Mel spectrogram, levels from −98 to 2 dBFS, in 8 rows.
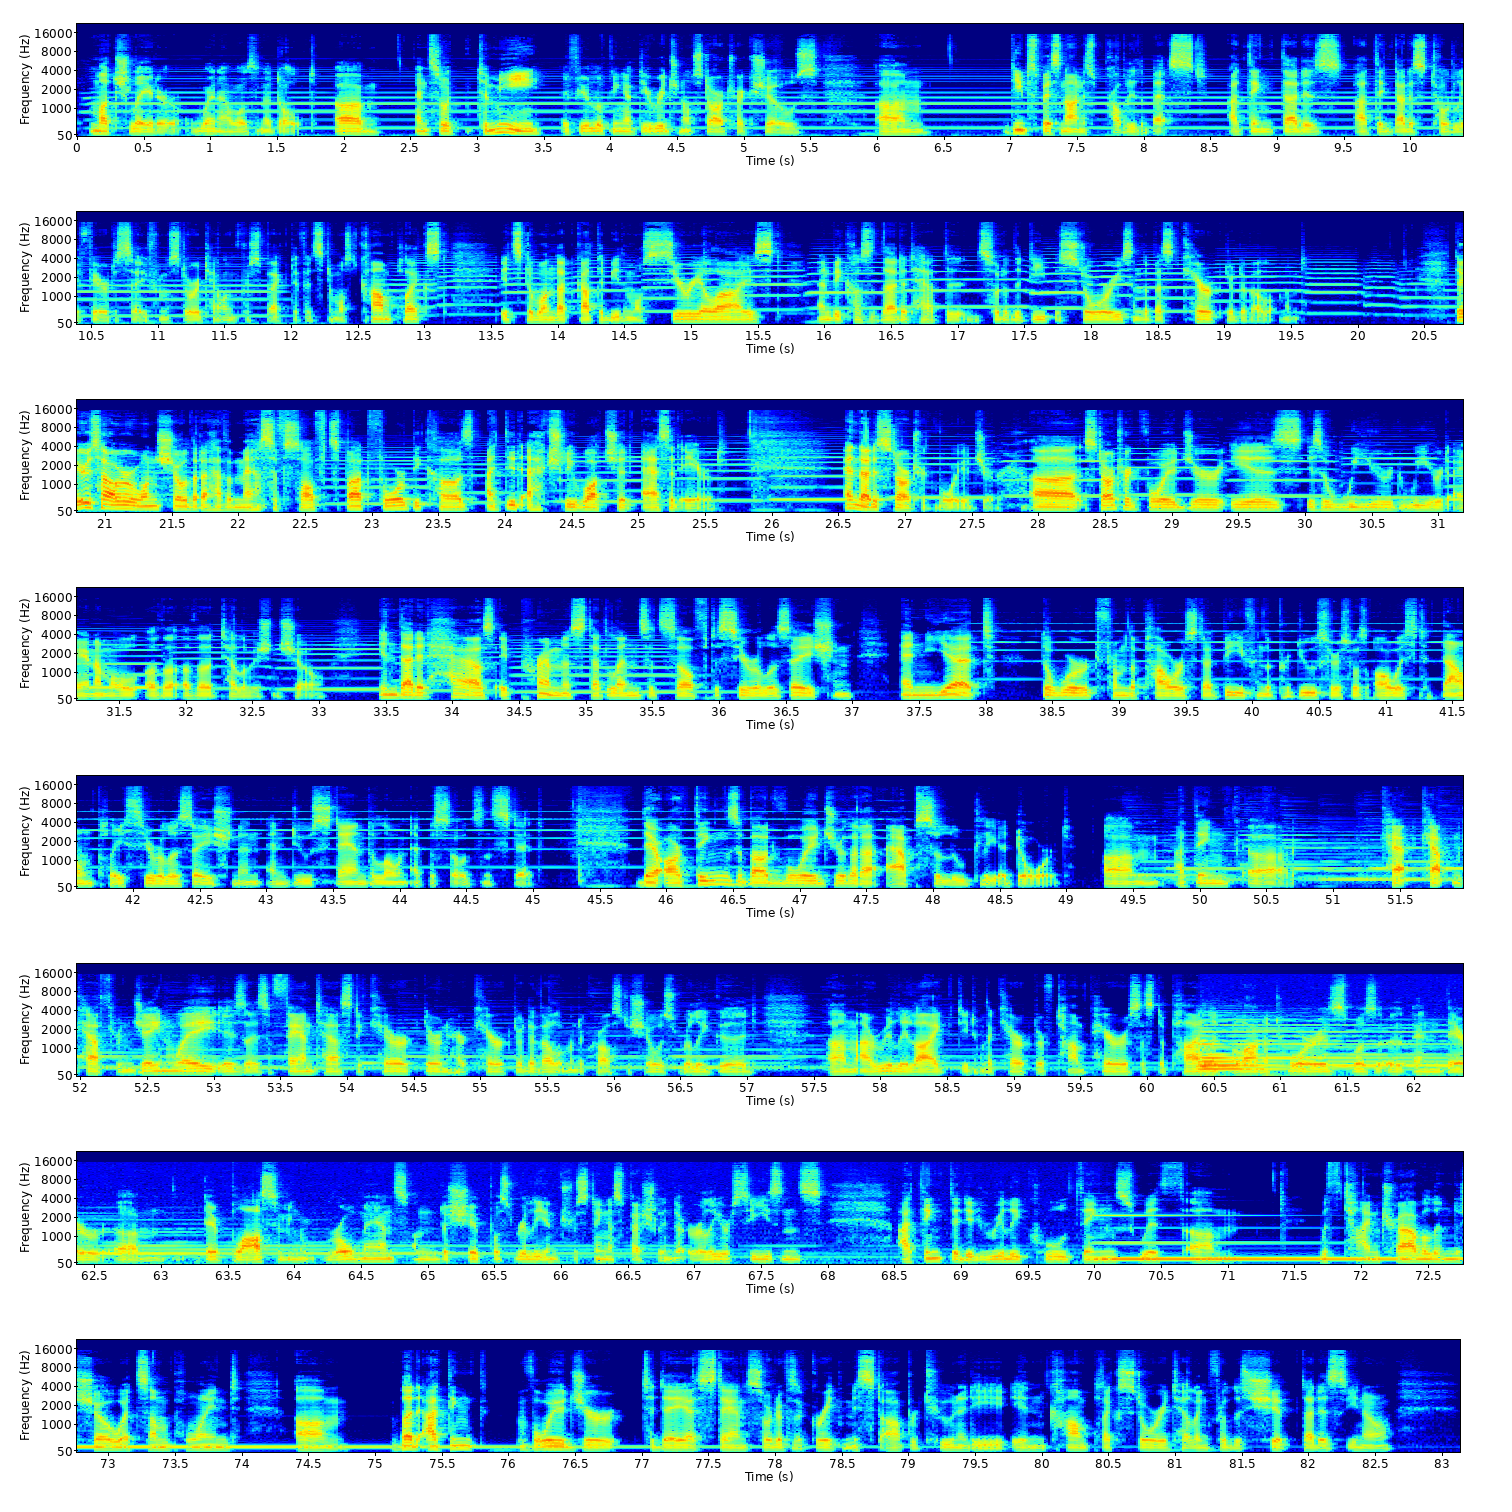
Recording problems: background music; loud; throughout; 9 dB below the speech

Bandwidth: 15 kHz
